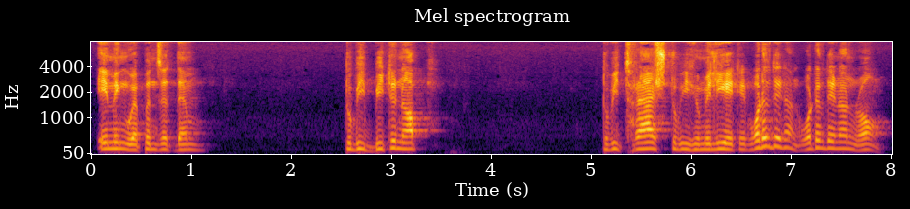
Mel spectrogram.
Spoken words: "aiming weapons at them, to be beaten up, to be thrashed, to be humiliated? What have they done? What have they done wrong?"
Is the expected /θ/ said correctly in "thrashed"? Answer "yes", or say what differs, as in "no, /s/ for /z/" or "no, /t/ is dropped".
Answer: no, /t/ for /θ/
